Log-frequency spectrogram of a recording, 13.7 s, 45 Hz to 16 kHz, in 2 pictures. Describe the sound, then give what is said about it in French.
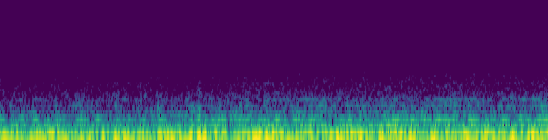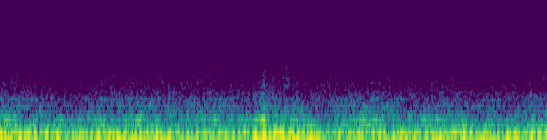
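Steady, low road rumble from inside an electric car driving through town at 30 km/h, a continuous hum with faint clicks and bumps now and then and no talking. “Voilà, je vous laisse un petit peu écouter le bruit du moteur, comme on dit.”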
